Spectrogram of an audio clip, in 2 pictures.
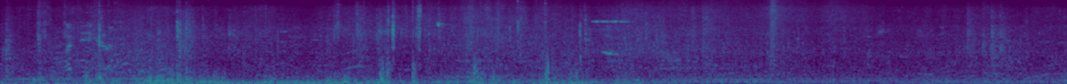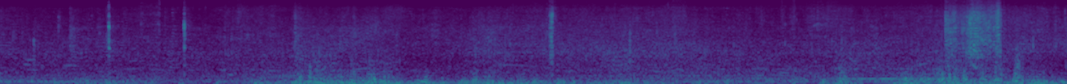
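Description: Water laps against a boat's hull.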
